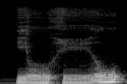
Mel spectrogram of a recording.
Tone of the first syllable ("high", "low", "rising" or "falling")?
low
